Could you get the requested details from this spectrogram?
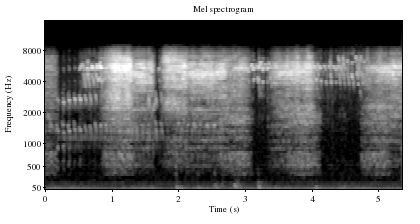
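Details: Western barn owls in a nest box in Spain at evening feeding, 29 November 2023: continuous overlapping rasping hisses rising and falling in blocks, with scratching and shuffling movement sounds.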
